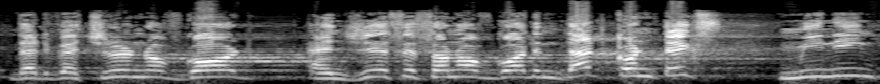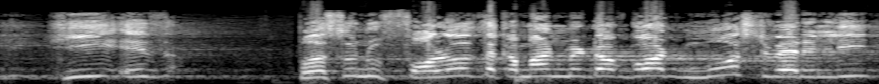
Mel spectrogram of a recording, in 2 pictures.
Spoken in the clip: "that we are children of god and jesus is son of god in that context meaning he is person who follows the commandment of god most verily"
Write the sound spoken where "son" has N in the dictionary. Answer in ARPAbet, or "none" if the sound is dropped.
N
